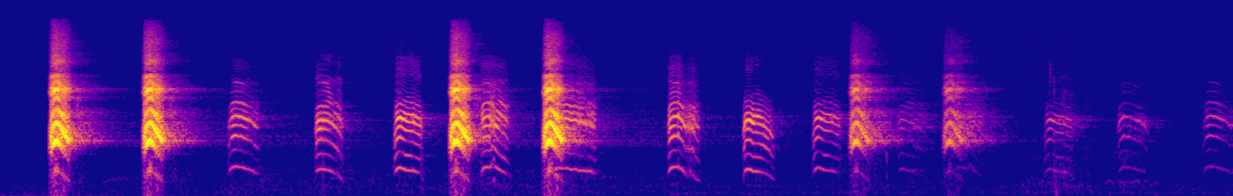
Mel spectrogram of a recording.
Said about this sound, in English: This could be the sound of a mother or a father crow warning the baby crows of impending danger. That's me walking along the road under the tree.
